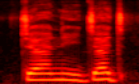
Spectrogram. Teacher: ketika mati suaranya mantul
